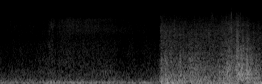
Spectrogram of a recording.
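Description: Wind rushes past during a parachute descent.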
